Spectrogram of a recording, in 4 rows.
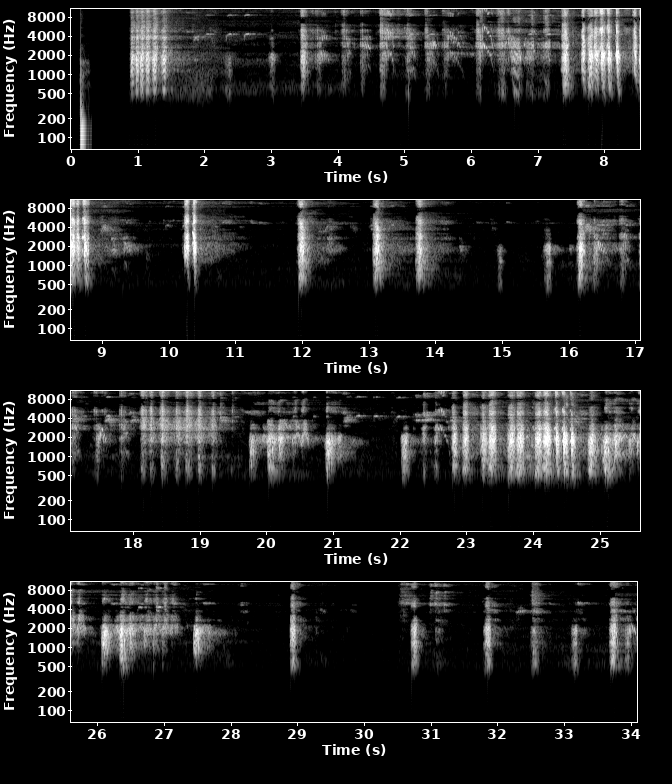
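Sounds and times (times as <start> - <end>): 
Pica pica magpie: 0.9 - 9.5, 10.2 - 11.1, 15.6 - 28.0, 30.6 - 34.0
nature sounds: 0.9 - 29.9, 30.5 - 34.0.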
